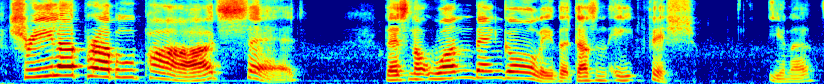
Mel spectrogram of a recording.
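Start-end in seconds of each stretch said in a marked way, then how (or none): 0.1-6.9 much higher, louder, slow, booming pronouncement; imposing guru quote. Retold or imitated. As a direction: hammer it down like a final verdict. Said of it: "he stopped me and he said".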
